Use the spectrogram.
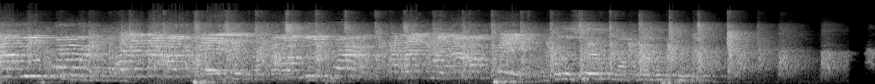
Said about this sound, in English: Hallelujah. Let's clap for him.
